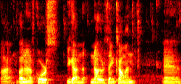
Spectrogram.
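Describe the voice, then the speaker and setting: The speech is mumbled. Its intonation stays monotone and flat. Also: man. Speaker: amateur video reviewer. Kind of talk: casual monologue album ranking. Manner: mumbling; halting, many fillers.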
